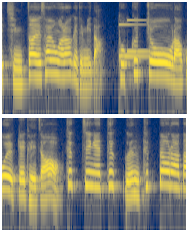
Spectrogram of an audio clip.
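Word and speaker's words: 特徴: 도크쇼라고 읽게 되죠.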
